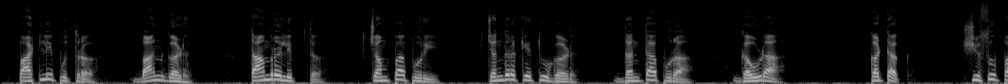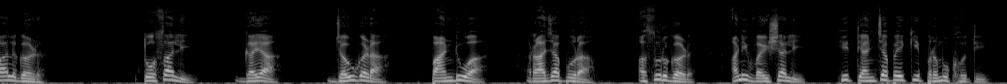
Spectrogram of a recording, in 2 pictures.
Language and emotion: Marathi, neutral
